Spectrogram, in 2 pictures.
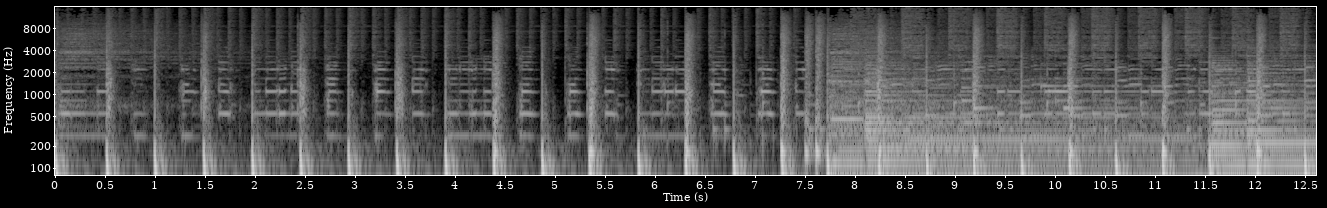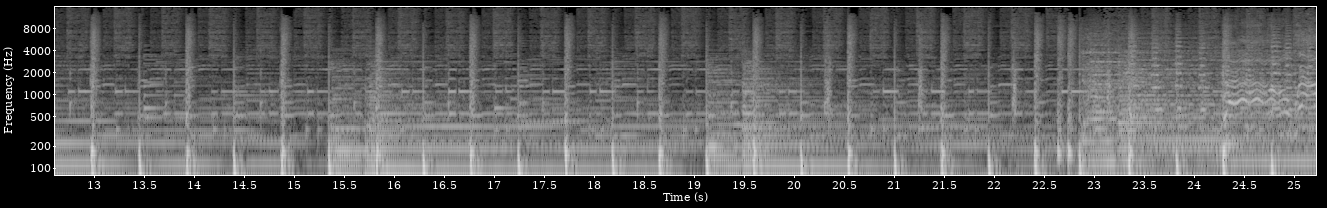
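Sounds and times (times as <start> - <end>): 
free spins music loop: 0.0 - 25.2.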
